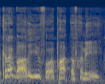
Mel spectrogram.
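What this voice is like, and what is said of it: Cartoon bear character voice. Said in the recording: “impersonation of Winnie. That's like my best impersonation”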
